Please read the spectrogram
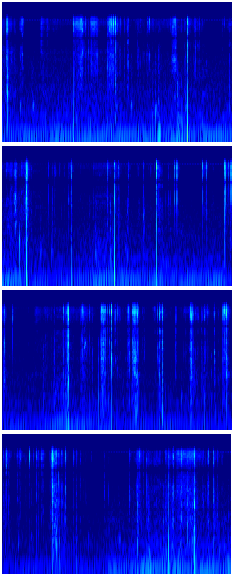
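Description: Foil wrapper of a Pokémon Trading Card Game booster pack being torn open and crinkled by hand: a long run of irregular, sharp crackles.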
